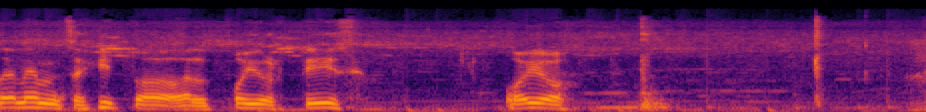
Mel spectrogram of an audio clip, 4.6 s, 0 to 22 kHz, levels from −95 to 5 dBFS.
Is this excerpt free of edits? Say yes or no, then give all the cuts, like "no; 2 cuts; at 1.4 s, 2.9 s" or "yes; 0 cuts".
yes; 0 cuts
